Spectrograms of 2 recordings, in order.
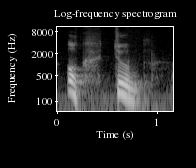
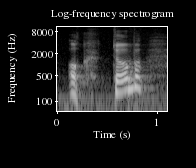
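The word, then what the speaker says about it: اُكْتُبْ: So what you're going to do is, to make up for the missing sound at the beginning, you're going to put an oo sound. Uktub, uktub, and this went to.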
